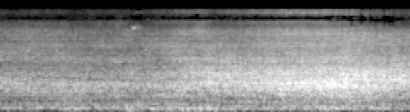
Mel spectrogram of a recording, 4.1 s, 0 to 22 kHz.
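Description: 1989 Dodge Dakota Shelby pickup's V8 driving by, a steady low engine rumble with tyre and road noise that grows louder to about three seconds in, then eases off.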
